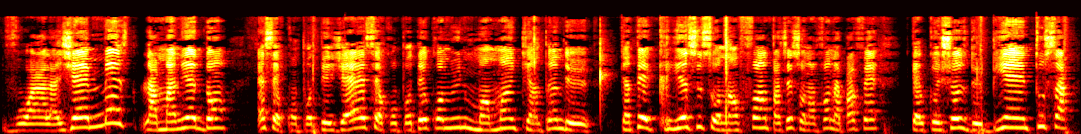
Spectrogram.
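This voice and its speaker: This woman, a social media personality, has a fairly high voice, a moderate pace, and a West African French accent, with slight noise behind her. Her storytelling monologue is casual and candid, wandering and repetitive, and often fades out in filler.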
